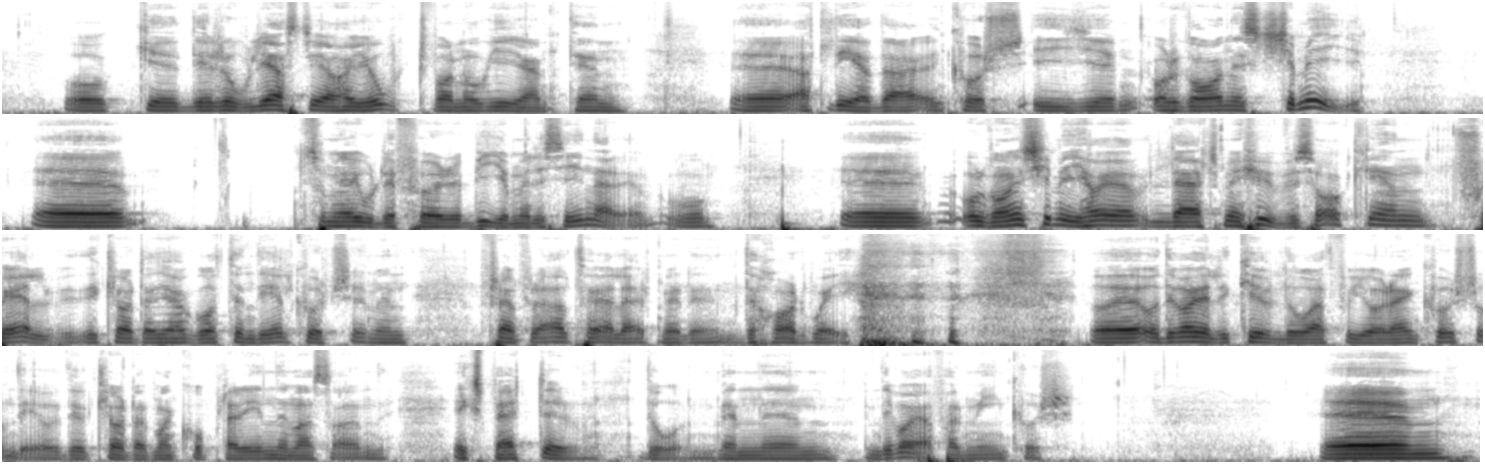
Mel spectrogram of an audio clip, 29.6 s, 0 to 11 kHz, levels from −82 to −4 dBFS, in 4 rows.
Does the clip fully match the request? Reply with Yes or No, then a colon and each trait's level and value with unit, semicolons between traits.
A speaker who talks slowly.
No: average, 185 wpm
